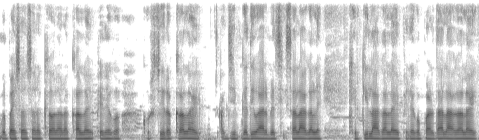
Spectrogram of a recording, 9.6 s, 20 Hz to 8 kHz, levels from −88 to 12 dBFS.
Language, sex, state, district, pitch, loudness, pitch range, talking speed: Bajjika, female, Bihar, Vaishali, 115 Hz, -26 LUFS, 115-120 Hz, 145 wpm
